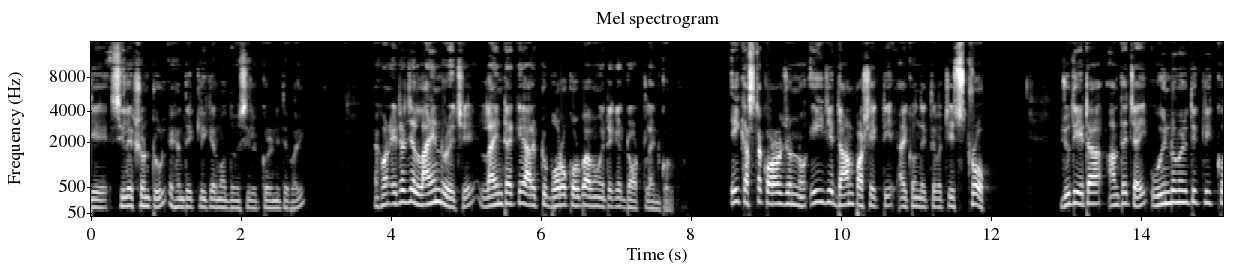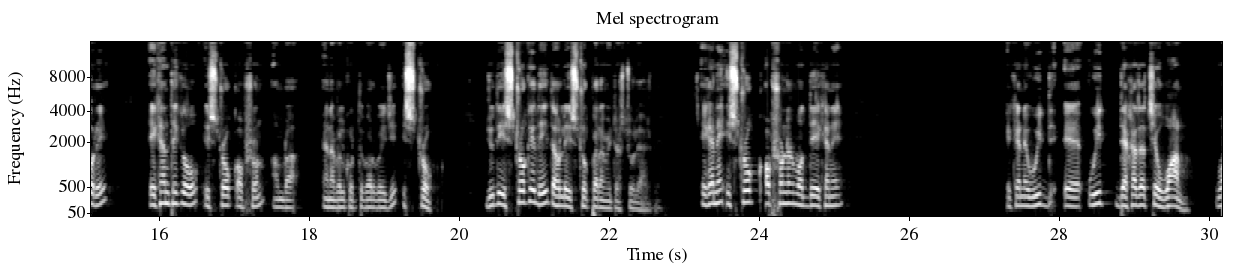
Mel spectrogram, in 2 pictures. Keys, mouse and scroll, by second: 2.5 click, 13.7 click, 19.7 click.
